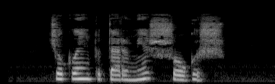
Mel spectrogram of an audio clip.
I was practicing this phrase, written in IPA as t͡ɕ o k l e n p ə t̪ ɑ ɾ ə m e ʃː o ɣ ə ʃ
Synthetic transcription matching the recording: t͡ɕ o k l e n p ə t̪ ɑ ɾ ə m e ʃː o ɣ ə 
